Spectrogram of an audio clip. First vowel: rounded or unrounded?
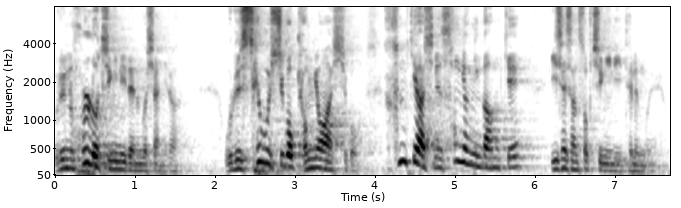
rounded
